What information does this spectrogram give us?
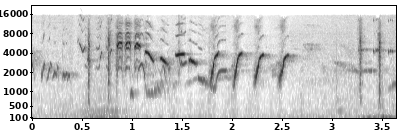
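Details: Melodious song of a white-rumped shama: a short whistle and a few sharp clicks, then a neat series of about seven rising, hooked notes, followed by a quiet pause and one last high note.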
